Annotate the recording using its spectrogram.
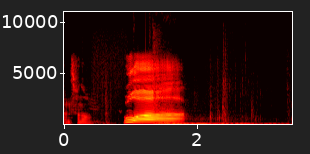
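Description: An explosion booms loudly close by.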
